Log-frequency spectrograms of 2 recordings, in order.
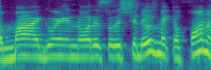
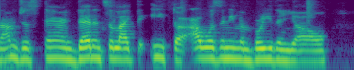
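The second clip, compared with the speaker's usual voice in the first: normal talking voice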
